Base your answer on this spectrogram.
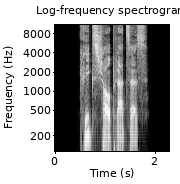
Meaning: genitive singular of Kriegsschauplatz
- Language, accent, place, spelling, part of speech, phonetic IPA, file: German, Germany, Berlin, Kriegsschauplatzes, noun, [ˈkʁiːksˌʃaʊ̯plat͡səs], De-Kriegsschauplatzes.ogg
